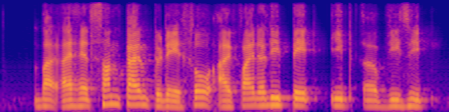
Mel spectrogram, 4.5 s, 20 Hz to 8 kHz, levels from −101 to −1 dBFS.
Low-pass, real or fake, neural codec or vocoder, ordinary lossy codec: 7.2 kHz; fake; codec, 16 kHz, 1 kbps, X-Codec, HuBERT features, trained on general audio; none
